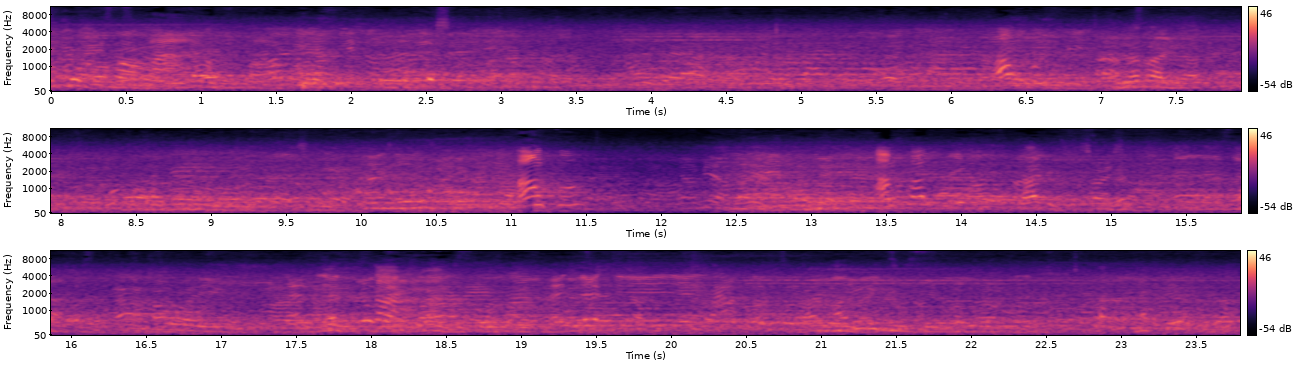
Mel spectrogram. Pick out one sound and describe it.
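A crowd of men and women sings loudly close by.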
